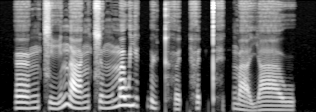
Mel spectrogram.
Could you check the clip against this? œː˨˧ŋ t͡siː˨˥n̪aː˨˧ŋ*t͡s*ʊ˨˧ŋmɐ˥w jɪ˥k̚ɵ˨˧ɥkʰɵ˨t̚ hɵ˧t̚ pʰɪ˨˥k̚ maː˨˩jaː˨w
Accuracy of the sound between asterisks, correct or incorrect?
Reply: correct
